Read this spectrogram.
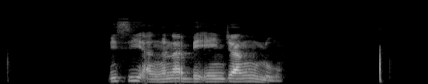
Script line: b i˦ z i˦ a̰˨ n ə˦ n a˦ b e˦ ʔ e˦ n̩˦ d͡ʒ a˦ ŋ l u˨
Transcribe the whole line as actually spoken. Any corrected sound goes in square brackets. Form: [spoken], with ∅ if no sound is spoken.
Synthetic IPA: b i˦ [s] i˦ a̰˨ [ŋ] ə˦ n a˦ b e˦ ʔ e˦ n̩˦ d͡ʒ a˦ ŋ l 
